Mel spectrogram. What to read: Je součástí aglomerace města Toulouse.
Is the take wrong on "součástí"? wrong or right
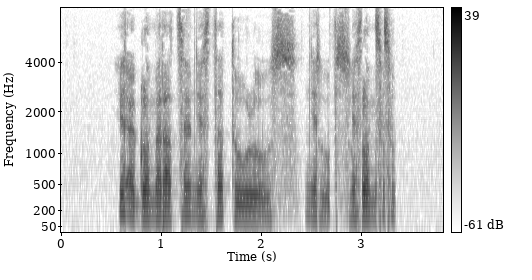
wrong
